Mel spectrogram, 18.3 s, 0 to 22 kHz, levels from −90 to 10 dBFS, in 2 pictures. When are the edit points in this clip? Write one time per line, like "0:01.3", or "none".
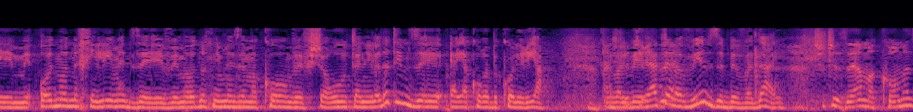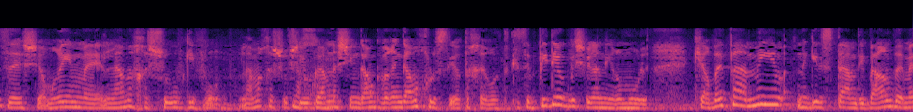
none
